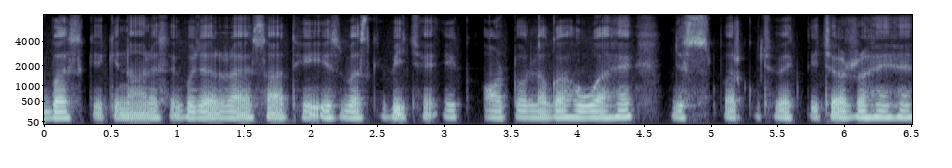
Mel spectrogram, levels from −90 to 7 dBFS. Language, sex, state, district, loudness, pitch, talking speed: Hindi, male, Delhi, New Delhi, -20 LUFS, 130 Hz, 230 wpm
